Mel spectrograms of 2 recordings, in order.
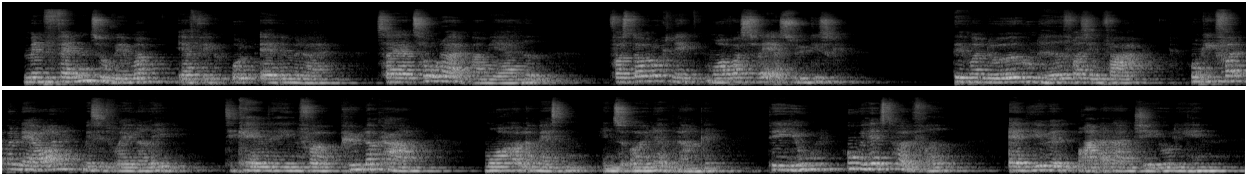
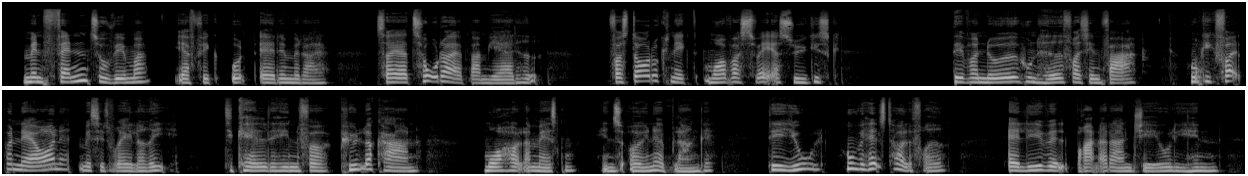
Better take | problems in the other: second | off-mic speech; far // room echo; noticeable; dies away in 0.7 s

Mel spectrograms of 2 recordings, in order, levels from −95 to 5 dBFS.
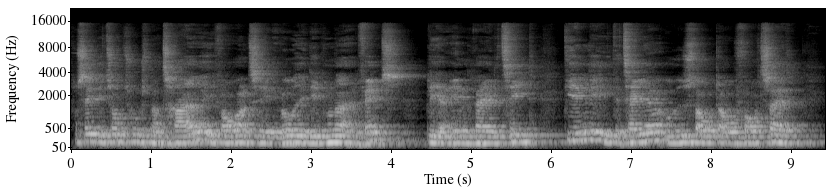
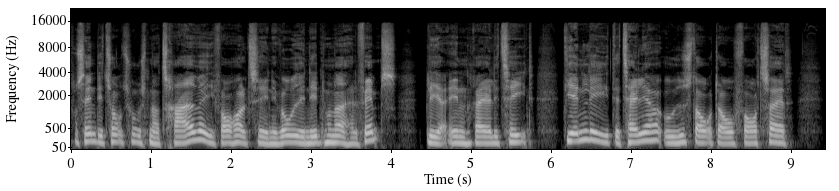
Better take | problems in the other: second | off-mic speech; far // room echo; noticeable; dies away in 0.8 s

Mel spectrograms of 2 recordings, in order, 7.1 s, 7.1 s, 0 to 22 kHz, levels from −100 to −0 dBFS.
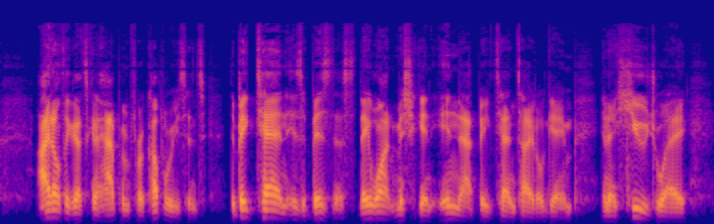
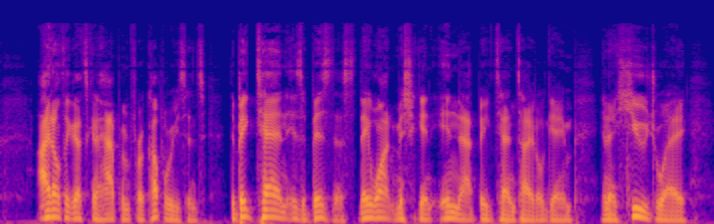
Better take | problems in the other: second | thin; very; fading below 300 Hz

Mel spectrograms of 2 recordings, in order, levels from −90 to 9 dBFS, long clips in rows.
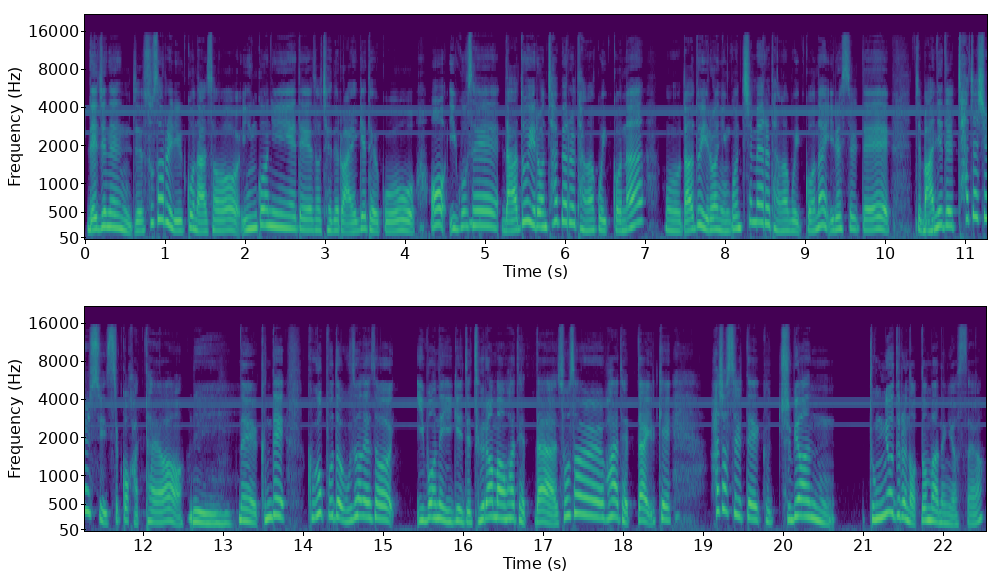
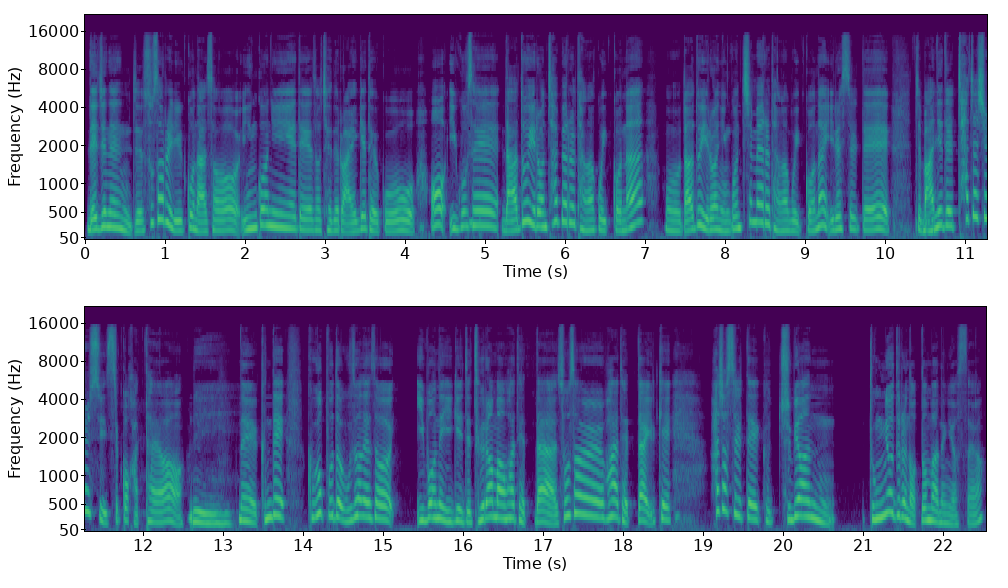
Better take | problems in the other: second | high-pitched whine; faint; throughout; 3.5 kHz, 25 dB below the speech

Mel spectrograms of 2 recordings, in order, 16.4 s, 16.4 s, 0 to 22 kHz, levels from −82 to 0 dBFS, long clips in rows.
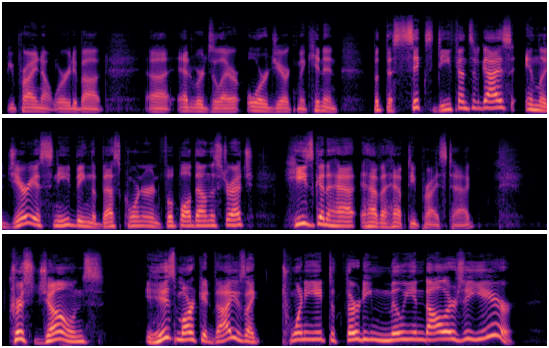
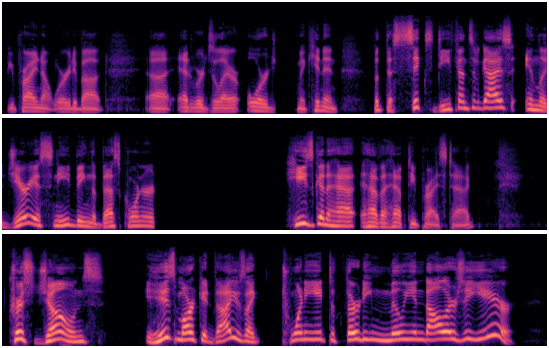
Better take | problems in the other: first | audio cutting out; at 2.5 s and at 7 s for 1.5 s

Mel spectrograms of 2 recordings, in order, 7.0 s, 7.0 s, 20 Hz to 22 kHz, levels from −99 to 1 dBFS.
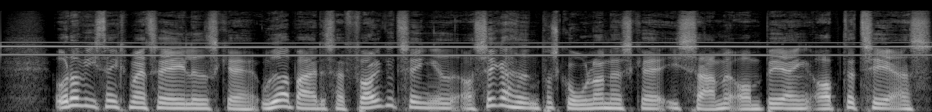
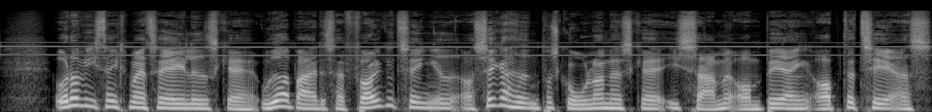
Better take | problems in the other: second | high-pitched whine; loud; throughout; 4 kHz, 7 dB below the speech; faint in the second

